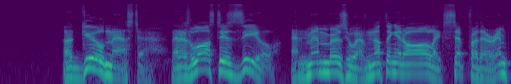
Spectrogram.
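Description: A man narrates calmly.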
